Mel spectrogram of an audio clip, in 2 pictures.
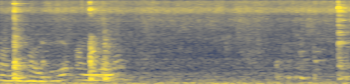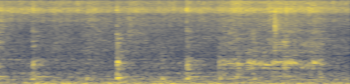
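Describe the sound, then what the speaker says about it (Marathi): Chopped onion stir-fries in a pan, with a soft steady sizzle under intermittent scraping and clinking as a utensil stirs against the metal, each stroke sharp and close. "I'm going to stir fry this until the onion becomes translucent."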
